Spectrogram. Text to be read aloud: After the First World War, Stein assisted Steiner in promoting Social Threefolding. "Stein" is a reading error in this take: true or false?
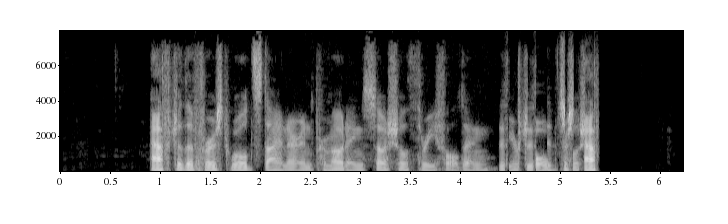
true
